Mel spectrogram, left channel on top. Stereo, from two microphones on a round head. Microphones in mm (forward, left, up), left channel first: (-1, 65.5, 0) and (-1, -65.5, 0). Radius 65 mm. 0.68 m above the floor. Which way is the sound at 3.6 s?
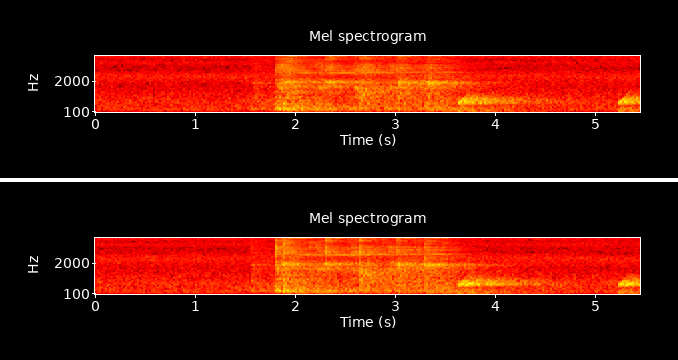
35° left (ahead or behind).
